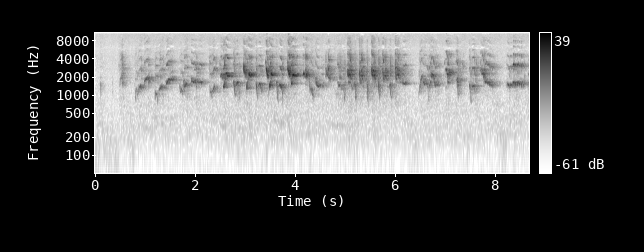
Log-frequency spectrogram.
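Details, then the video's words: Canary in Belgrade, 2016, delivering Serbian nightingale-type slavujar song: a long, unbroken stream of fast warbles, rattling rolls and sweeping notes that swells in loudness mid-phrase, followed by a few separate chirped bursts. "SLAVUJAR SRPSKI BEOGRAD 2016 DEXX كناري هائج"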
